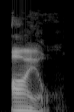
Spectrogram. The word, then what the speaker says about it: aisle: who does which task aisle notice the silent s in Isle an isle is an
